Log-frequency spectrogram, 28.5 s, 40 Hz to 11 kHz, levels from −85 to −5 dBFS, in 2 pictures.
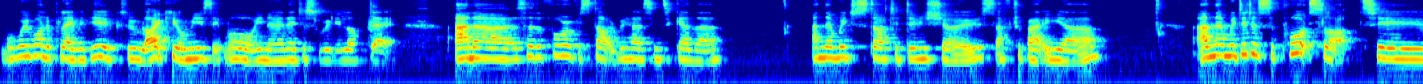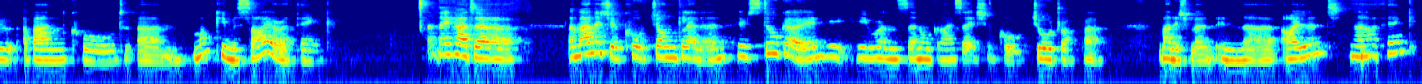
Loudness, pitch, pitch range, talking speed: -31 LUFS, 225 Hz, 210-250 Hz, 175 wpm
